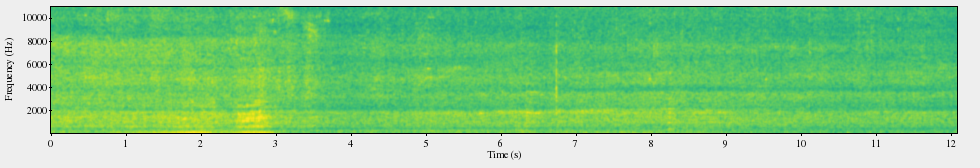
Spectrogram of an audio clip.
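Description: Steady outdoor traffic rumble. A low engine-like drone sits under it for the first three seconds, swells, then cuts off suddenly.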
